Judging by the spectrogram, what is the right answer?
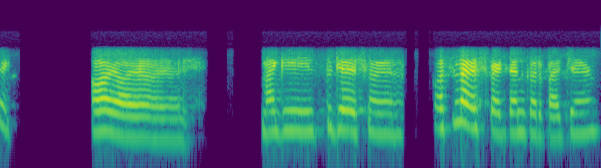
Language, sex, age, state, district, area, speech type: Goan Konkani, female, 30-45, Goa, Quepem, rural, conversation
